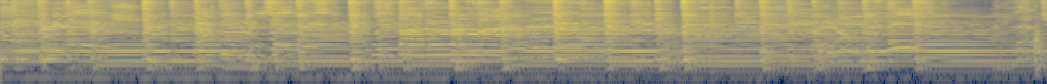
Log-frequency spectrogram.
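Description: Takamine twelve-string acoustic guitar strummed in a steady rhythm, chords ringing between strokes.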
